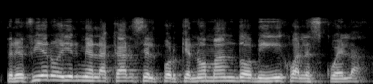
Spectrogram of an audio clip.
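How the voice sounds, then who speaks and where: Man, priest, sermon, blunt, emphatic, fairly high voice. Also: steady tone, normal speed, dark tone. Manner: blunt, emphatic, repeats phrases for stress.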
